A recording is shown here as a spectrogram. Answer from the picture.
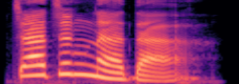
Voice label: "Jjajeungnada", Korean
